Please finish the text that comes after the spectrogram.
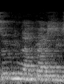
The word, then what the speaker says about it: Suminagashi: than anybody else and without feeling like I mispronounce anything. It's Suminagashi, so if you don't say it right, I will sue you. You want to follow me to say it? Suminagashi.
